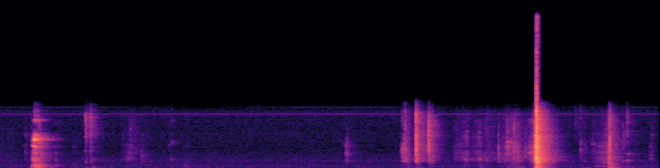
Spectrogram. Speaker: I have a really bad hiccup right now. I've had it for over an hour, as you can hear.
